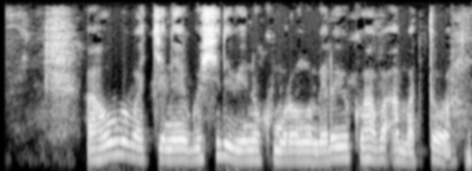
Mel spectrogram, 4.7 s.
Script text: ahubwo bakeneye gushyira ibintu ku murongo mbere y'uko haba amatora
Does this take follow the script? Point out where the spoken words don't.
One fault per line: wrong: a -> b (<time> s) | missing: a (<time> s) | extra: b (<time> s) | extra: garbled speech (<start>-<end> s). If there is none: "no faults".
no faults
